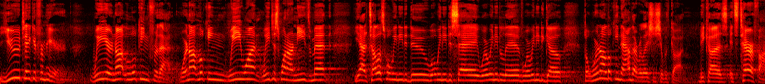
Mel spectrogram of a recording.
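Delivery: ordinary talk, nothing marked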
